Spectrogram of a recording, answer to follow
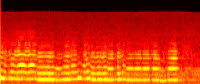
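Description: Clarinet playing a slow, ornamented folk phrase that works its way down in pitch, sliding between notes and turning around them.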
